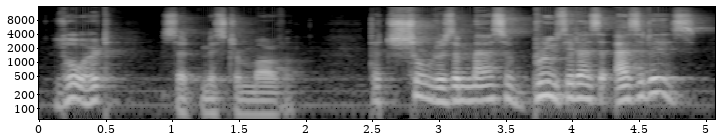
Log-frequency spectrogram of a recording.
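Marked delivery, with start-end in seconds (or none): 0.1-0.5 high, loud frightened tramp; Marvel voice. Acted. Marvel cries out. 2.5-5.0 high, loud complaining tramp; Marvel voice. Acted.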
